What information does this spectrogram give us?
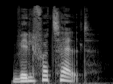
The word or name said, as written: velfortalt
